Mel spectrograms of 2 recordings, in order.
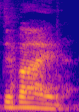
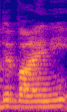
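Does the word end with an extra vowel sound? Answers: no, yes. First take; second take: no; yes. First: The word ends on the N with no extra vowel. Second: The final silent E is voiced as an extra vowel. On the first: The speaker calls it right. "it's divine" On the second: The speaker calls it wrong. "It's not diviney"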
